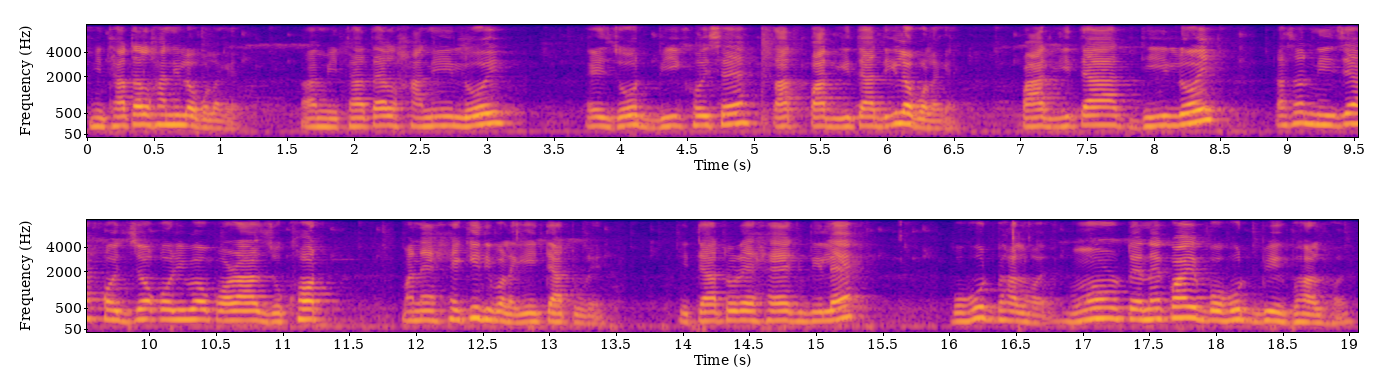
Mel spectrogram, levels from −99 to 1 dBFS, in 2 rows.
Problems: constant background noise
